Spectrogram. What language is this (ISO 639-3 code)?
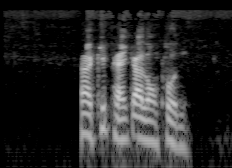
tha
